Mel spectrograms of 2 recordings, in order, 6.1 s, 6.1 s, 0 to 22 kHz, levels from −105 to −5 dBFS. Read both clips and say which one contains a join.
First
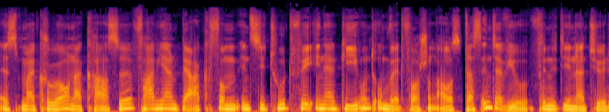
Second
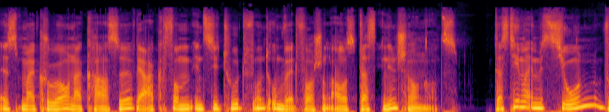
second; 4 cuts; at 1.3 s, 2.5 s, 3.7 s, 4.9 s

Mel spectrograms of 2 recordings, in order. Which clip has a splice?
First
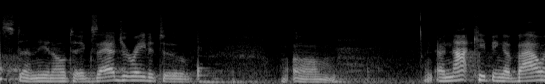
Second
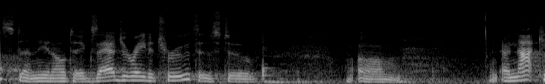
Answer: first; 1 cut; at 1.6 s

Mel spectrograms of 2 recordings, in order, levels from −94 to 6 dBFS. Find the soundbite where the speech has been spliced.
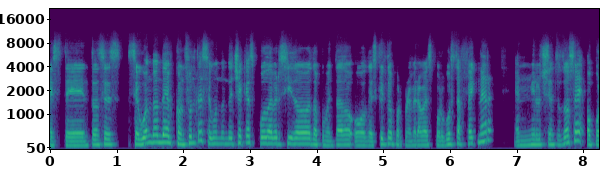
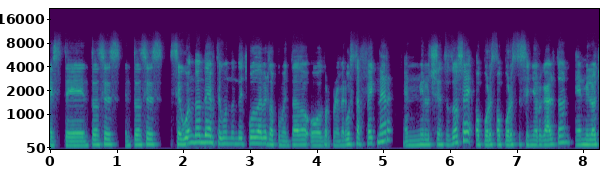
second; 8 cuts; at 1.1 s, 2.5 s, 2.9 s, 3.3 s, 4.1 s, 4.4 s, 5.2 s, 6.7 s

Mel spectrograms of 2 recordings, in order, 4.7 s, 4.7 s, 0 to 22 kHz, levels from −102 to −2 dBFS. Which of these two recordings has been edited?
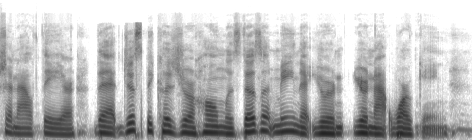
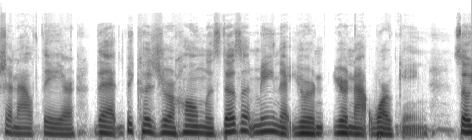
second; 1 cut; at 1.2 s

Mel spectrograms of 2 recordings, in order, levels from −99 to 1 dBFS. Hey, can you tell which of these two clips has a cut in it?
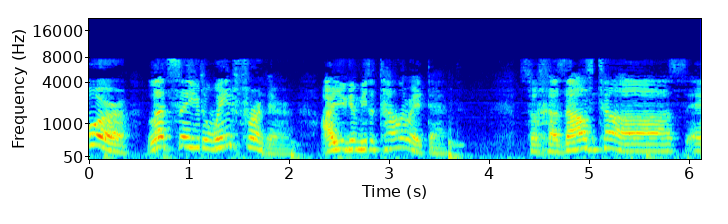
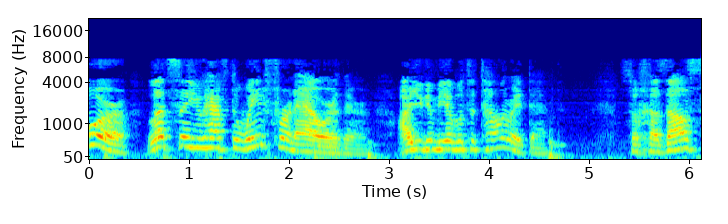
first; 4 cuts; at 1.1 s, 1.7 s, 2.8 s, 5.0 s

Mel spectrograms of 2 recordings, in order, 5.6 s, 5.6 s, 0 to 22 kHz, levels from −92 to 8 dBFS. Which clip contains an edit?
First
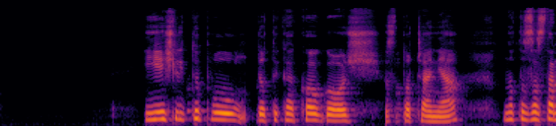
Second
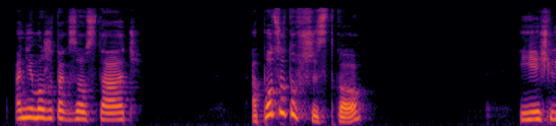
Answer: first; 3 cuts; at 1.9 s, 2.6 s, 4.0 s

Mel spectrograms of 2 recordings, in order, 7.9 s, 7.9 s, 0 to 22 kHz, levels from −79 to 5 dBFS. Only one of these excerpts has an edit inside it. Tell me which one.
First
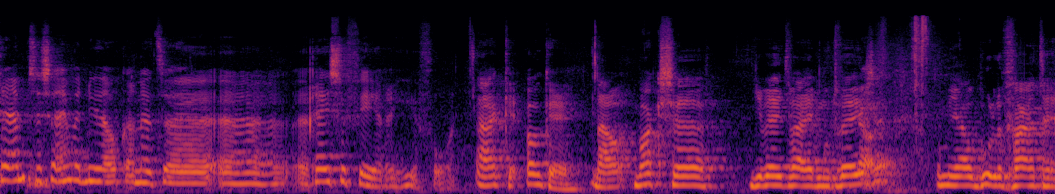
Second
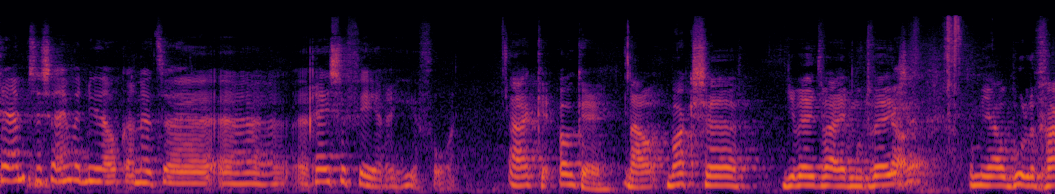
first; 1 cut; at 3.5 s

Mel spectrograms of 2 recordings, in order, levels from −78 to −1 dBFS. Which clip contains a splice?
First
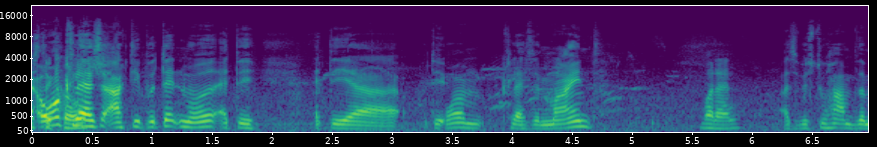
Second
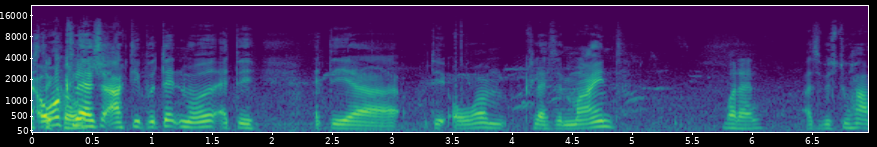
first; 1 cut; at 3.5 s

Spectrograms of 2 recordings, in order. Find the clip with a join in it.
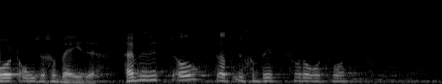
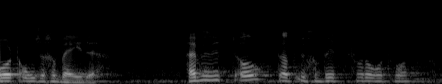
first; 1 cut; at 1.1 s

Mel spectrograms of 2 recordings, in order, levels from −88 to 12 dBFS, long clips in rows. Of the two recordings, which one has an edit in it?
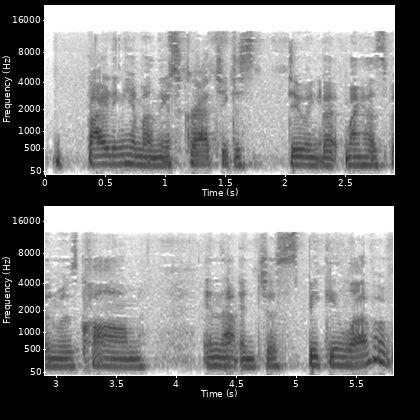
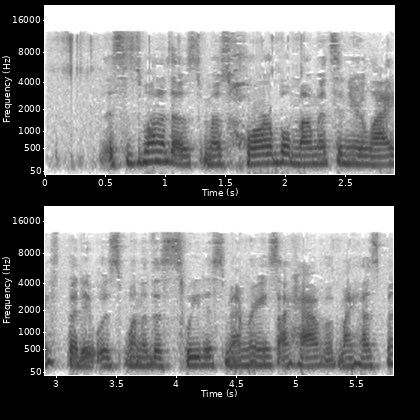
first; 5 cuts; at 1.0 s, 1.5 s, 2.3 s, 3.2 s, 4.5 s

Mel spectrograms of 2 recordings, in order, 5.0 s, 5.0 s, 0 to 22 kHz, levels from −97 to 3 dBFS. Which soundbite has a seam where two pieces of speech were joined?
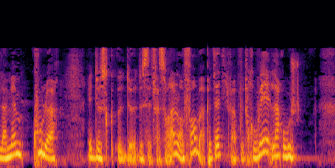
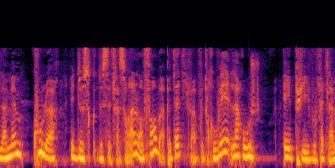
second; 3 cuts; at 1.0 s, 1.4 s, 4.1 s

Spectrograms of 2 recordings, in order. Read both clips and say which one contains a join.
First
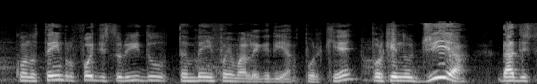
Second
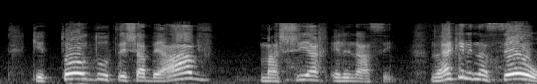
first; 1 cut; at 3.6 s

